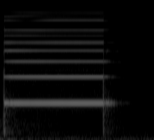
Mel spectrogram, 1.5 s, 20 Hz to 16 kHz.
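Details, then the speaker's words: Zoll AED 3 training demonstration: after voice prompts "Don't touch patient. Analyzing. Shock advised," a steady high electronic alert tone lasting about one second before shock delivery; stay clear. "Don't touch patient. Analyzing. Shock advised. Don't touch patient. Press flashing shock button."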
